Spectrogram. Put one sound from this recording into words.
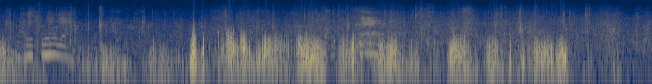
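Footsteps crunch through dry leaves close by.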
